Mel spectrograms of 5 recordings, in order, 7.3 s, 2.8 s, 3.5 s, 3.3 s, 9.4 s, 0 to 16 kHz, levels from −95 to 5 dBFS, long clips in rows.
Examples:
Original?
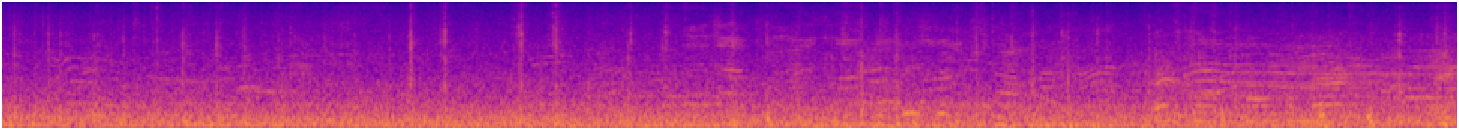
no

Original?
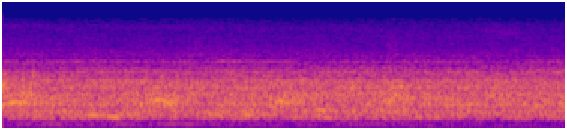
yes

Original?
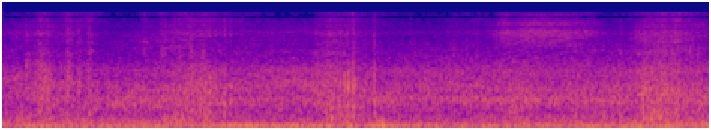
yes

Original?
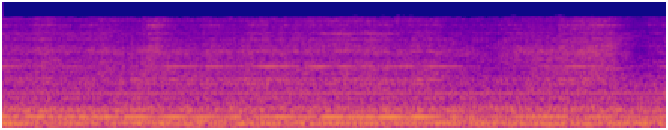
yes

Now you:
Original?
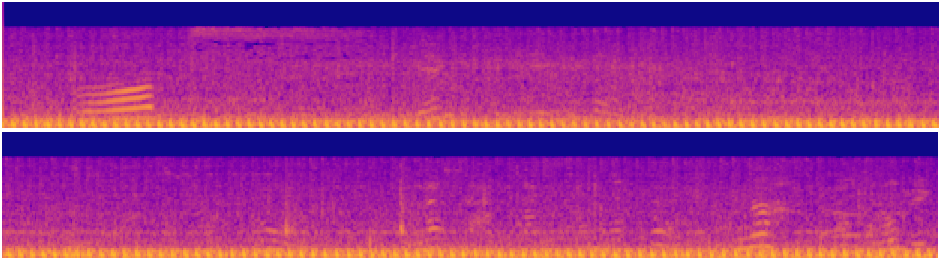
yes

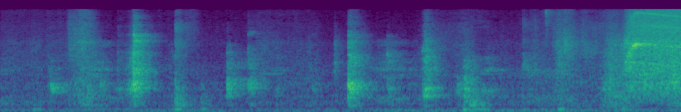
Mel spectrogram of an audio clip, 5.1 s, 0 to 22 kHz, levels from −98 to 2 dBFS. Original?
yes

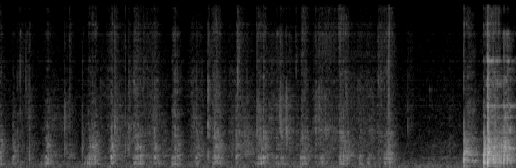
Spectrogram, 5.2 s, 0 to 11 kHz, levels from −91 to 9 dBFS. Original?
no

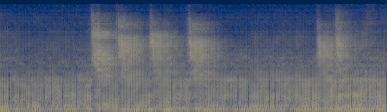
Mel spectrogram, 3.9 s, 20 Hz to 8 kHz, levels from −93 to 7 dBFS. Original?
no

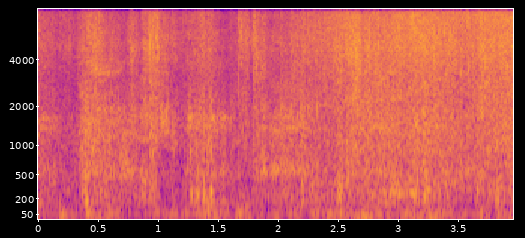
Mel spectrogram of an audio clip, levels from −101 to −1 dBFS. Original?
no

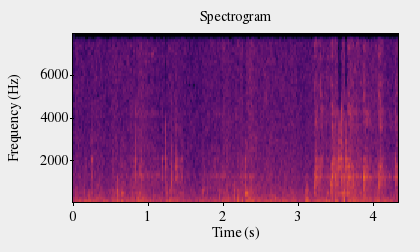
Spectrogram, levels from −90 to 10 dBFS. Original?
yes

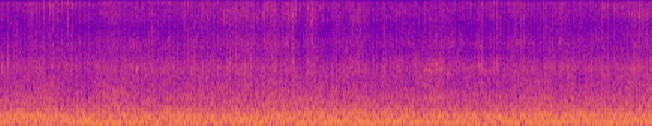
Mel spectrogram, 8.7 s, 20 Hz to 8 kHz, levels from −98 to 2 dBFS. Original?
no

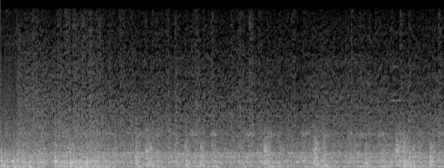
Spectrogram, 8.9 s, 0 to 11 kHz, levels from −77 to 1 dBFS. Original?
yes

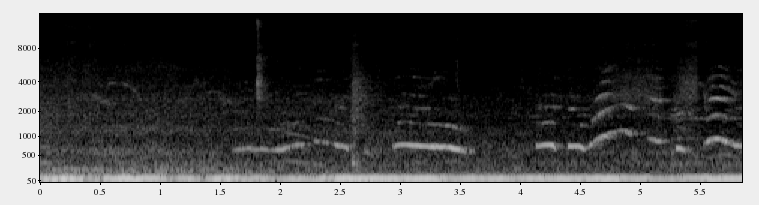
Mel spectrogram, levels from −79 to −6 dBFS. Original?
no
